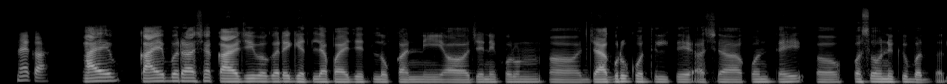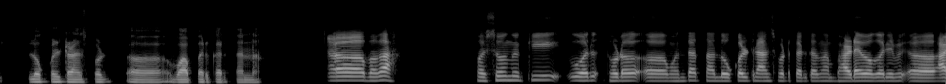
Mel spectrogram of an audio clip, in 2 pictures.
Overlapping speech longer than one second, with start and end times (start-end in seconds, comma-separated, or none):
none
